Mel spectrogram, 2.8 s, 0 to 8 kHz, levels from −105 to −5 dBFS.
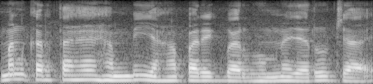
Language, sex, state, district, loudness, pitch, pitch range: Hindi, male, Jharkhand, Jamtara, -19 LUFS, 145 Hz, 130-165 Hz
